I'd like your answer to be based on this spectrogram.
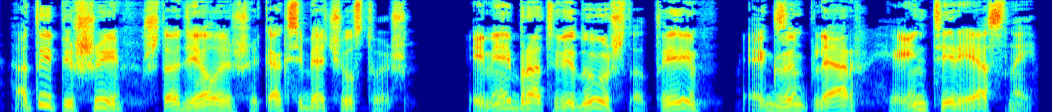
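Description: A man reading the part of a kindly doctor who talks to a boy in a slow, familiar, fatherly way. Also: medium pitch, big pitch swings, no room sound, studio quality. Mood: friendly.

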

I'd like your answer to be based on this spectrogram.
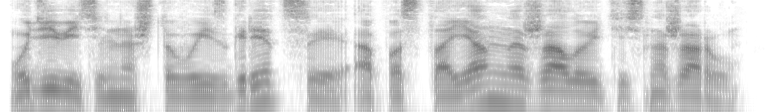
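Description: A man voicing an excitable, talkative Frenchman in an audiobook, speaking with animated emphasis. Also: fairly low pitch, moderate pace, dry recording, studio quality, lightly acted. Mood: wry.

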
